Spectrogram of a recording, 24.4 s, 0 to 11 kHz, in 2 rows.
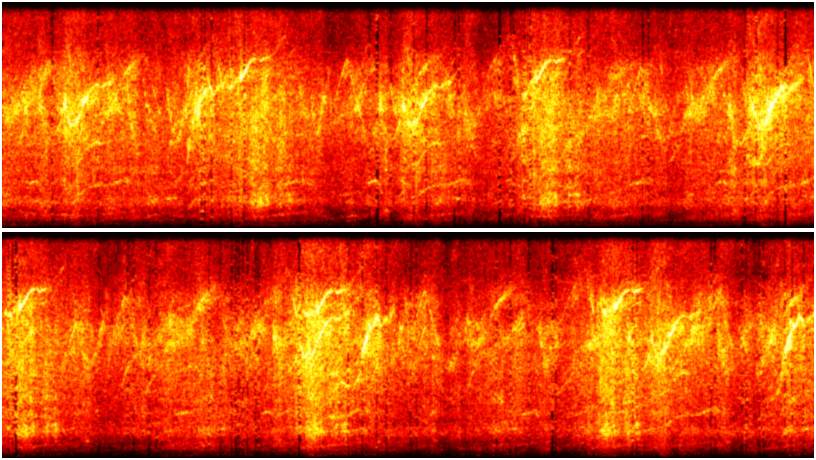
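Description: Several GTP-class 1/24-scale electric slot cars racing round the track, their small motors giving a high whine that rises in pitch along the straights and drops off into the corners, over and over every few seconds as the cars lap.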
